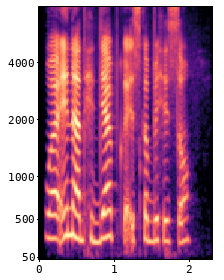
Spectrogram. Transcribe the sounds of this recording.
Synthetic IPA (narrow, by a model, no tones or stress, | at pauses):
wɑːʔɪnaːd̪ħɪt͡ʃaːb̚kʰɐ̰ʔɪ̰skʰɐbɪħɪsɔ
